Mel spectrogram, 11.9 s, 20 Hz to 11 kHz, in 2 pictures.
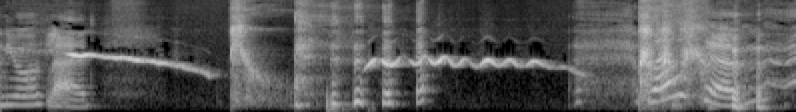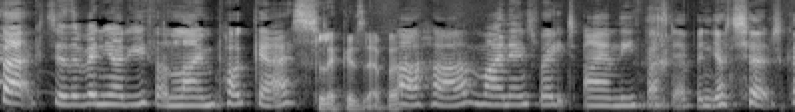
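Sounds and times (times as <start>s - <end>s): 
speech: 0.0s - 0.8s, 1.7s - 3.3s, 4.3s - 11.9s
person whistling an imitation of fireworks: 0.5s - 1.7s, 2.7s - 4.4s.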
